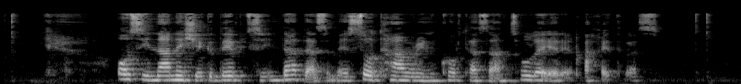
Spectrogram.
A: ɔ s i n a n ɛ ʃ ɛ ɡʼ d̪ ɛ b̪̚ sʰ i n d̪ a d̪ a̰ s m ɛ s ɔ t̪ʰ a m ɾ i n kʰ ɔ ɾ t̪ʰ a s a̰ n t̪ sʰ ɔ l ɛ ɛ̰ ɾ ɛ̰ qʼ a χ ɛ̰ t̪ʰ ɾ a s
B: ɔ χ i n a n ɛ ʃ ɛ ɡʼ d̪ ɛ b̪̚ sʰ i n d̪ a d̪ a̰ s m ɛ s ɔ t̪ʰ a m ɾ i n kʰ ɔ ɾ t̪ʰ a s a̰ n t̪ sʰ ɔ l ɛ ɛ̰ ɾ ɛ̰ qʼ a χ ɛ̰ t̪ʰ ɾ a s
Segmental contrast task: A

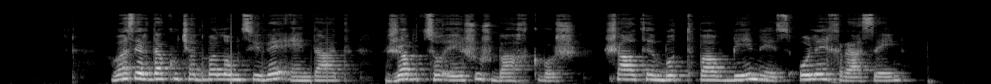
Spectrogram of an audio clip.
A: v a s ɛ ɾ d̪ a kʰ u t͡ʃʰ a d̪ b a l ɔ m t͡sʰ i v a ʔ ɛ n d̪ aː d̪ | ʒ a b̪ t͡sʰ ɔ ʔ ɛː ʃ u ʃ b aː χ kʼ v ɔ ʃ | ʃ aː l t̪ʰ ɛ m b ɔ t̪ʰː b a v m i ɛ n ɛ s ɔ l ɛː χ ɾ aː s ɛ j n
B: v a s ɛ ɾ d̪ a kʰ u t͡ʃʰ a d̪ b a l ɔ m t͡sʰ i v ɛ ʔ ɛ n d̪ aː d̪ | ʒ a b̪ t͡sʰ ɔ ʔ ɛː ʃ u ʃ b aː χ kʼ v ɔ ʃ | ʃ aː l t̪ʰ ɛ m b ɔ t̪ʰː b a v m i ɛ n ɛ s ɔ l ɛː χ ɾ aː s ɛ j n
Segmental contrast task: B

